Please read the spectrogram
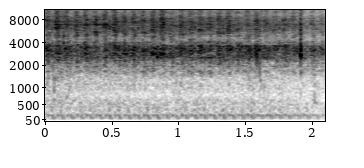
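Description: A small engine running steadily, with a steady high-pitched hiss above it.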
